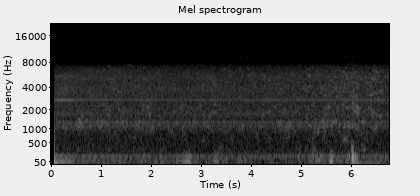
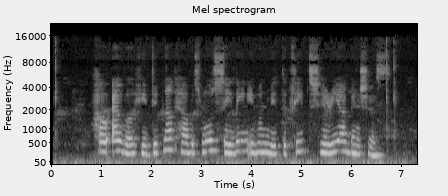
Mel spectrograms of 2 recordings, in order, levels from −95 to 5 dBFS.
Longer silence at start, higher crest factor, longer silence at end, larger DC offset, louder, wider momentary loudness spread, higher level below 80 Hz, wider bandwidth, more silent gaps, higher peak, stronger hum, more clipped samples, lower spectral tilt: about the same, 0.05 s vs 0.05 s; first, 26 dB vs 16 dB; about the same, 0 s vs 0.1 s; neither; second, -55 LUFS vs -25 LUFS; about the same, 8 LU vs 9 LU; second, -62 dBFS vs -44 dBFS; second, 13.5 kHz vs 16 kHz; neither; second, -28 dBFS vs -8 dBFS; neither; neither; second, -3 dB/octave vs -5 dB/octave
